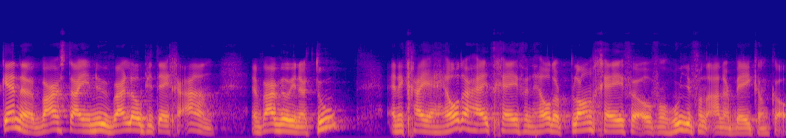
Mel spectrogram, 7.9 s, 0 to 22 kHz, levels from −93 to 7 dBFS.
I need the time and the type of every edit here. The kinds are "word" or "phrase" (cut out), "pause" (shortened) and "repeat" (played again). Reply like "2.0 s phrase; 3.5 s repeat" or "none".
none

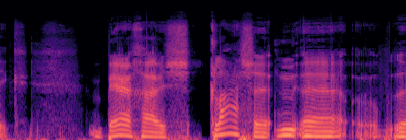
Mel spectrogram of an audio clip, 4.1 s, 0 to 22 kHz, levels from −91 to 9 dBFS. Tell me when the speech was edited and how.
2.0 s word; 2.7 s word

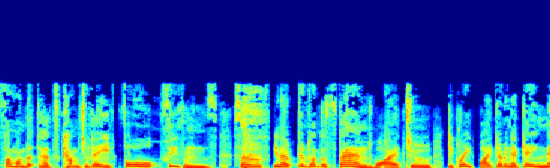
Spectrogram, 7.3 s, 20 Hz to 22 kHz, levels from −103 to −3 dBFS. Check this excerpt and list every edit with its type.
1.1 s word; 1.5 s phrase; 3.6 s pause; 4.0 s word; 5.4 s phrase; 6.3 s word

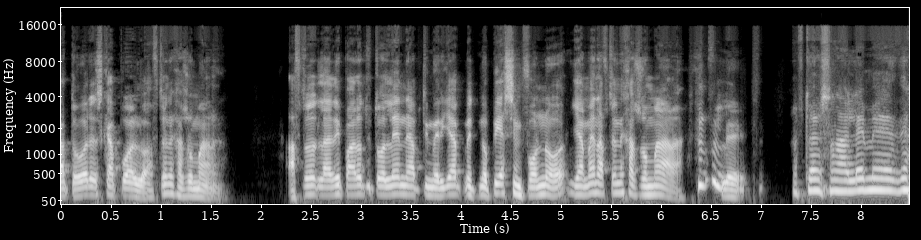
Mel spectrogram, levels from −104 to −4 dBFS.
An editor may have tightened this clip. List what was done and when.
none

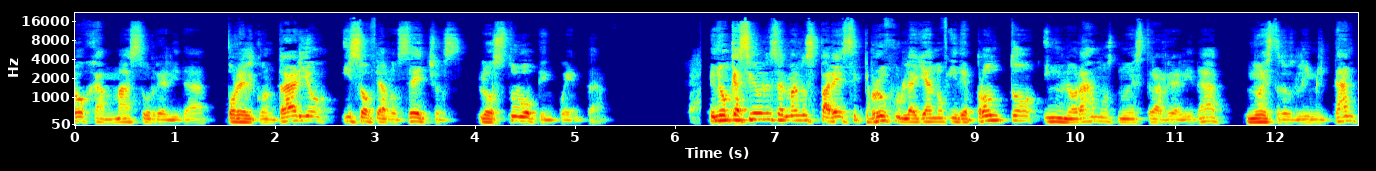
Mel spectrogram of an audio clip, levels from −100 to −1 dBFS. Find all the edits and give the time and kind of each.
1.4 s pause; 3.0 s word; 4.0 s pause; 4.6 s word; 6.3 s pause; 7.9 s word; 8.7 s word; 11.6 s pause

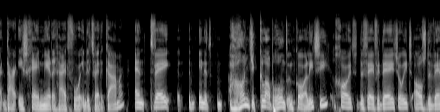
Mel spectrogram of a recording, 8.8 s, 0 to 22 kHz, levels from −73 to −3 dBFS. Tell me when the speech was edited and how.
2.6 s pause; 4.5 s pause

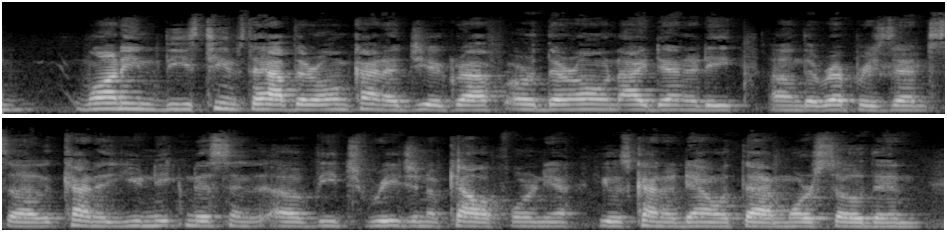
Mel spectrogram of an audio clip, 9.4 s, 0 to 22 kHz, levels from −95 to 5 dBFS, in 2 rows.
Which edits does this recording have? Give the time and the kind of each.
3.8 s pause; 7.6 s pause

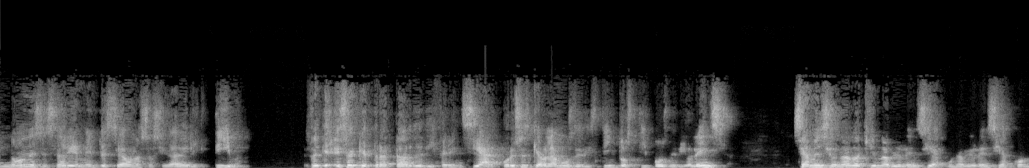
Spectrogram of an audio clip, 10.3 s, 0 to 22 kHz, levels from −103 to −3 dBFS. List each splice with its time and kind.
none

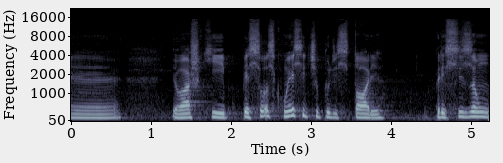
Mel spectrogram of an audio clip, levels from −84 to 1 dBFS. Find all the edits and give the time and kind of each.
none

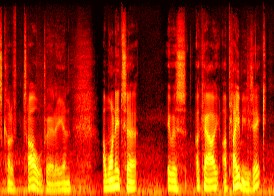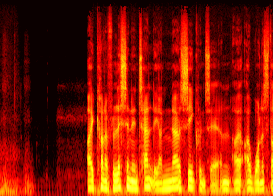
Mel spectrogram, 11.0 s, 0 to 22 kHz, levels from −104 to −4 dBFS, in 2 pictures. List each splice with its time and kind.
9.0 s word

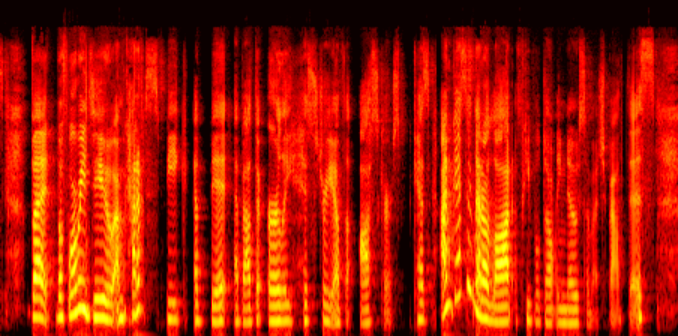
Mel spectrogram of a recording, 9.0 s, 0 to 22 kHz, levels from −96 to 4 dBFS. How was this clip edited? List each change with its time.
1.9 s phrase; 5.8 s pause; 7.4 s word

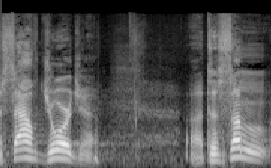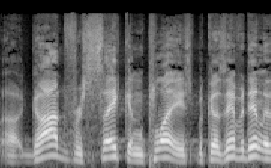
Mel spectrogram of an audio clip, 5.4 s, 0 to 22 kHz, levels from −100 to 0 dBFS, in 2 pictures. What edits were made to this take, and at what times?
none

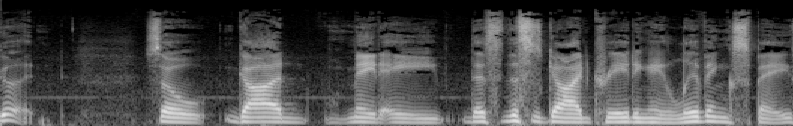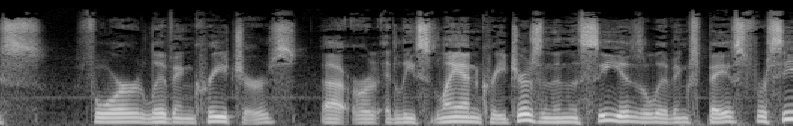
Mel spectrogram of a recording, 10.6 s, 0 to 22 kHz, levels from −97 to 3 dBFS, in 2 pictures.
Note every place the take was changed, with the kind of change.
1.5 s pause; 7.3 s pause

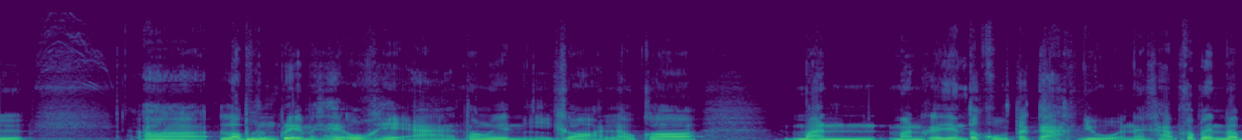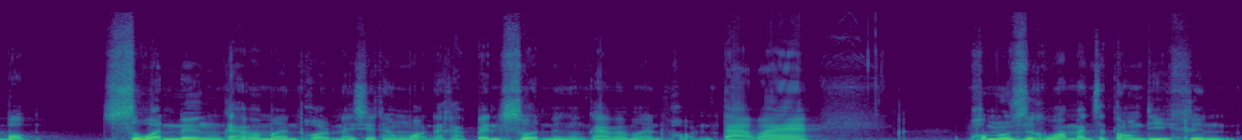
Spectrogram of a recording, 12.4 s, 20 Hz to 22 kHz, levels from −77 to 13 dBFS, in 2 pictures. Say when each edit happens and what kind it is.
5.9 s word

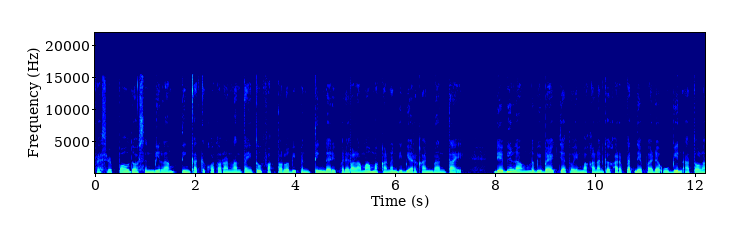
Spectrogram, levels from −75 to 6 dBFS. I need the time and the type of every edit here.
5.1 s word; 6.8 s word

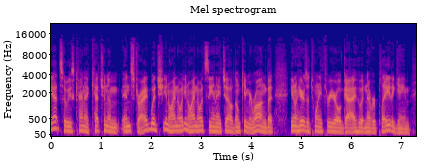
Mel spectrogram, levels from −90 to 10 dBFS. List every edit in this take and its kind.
2.6 s repeat

